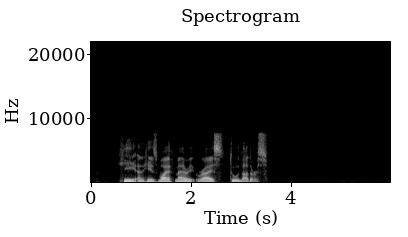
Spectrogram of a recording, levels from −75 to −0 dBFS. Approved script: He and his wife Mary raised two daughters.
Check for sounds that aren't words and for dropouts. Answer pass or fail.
pass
